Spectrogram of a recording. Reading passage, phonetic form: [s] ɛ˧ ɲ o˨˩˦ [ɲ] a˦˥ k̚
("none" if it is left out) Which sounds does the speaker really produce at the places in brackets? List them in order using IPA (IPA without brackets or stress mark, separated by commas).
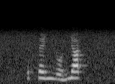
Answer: s, ɲ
